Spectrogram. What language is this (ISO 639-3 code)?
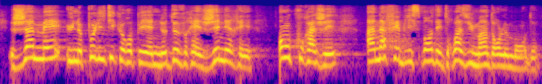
fra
